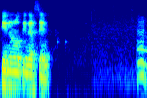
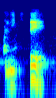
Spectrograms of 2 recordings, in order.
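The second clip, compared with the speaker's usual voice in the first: "limité" said li-mi-TÉ, stress on TÉ; stress on the last syllable; 2 semitones lower, slower than usual. Shown as a demonstration. Teacher misspeaking the next pronunciation, stress on TÉ in "limité". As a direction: land on the final syllable of "limité". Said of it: "Y la otra pronunciación sería".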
